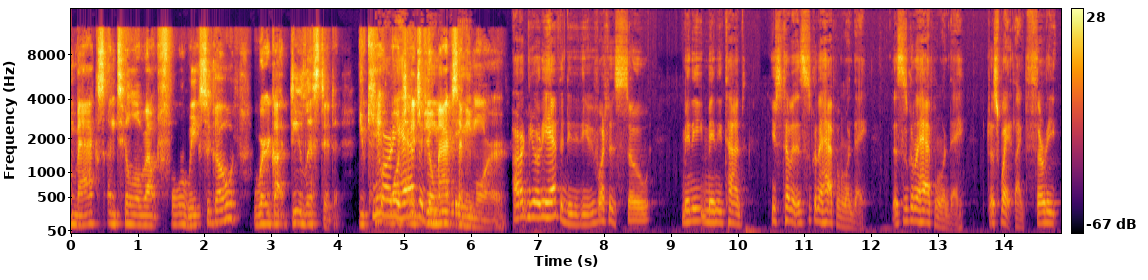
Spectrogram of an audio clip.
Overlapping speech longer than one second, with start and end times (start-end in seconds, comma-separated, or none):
4.5-6.1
